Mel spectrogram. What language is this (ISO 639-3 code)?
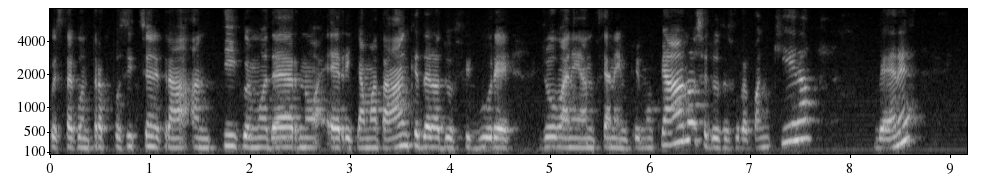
ita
